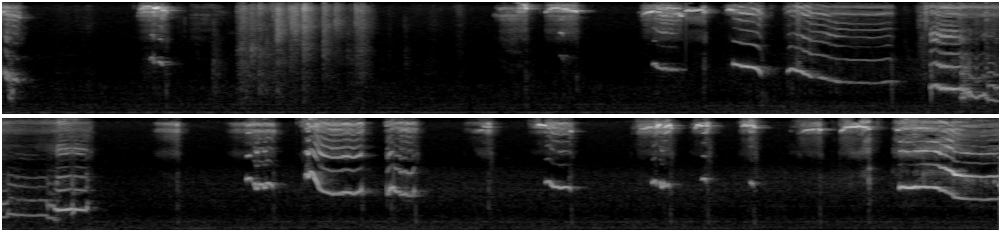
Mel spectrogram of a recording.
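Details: Indoors, a Chihuahua puppy whines and whimpers in many short, high, falling cries, with a longer wavering moan midway, then rapid yips and squeals.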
